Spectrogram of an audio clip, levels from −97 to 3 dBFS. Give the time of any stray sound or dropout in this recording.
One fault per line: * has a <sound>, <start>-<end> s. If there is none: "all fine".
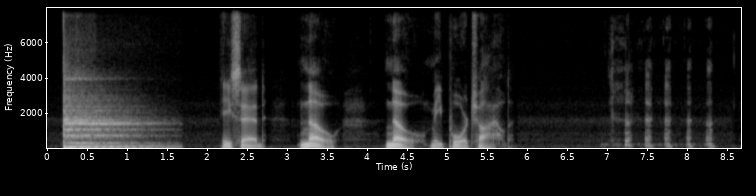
* has a thud, 0.2-1.7 s
* has a laugh, 6.9-8.4 s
